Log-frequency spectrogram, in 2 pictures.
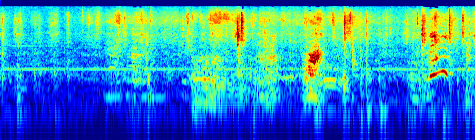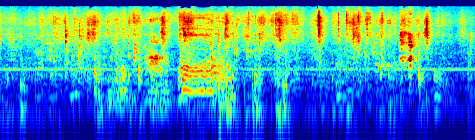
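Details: Seven-week-old chocolate Labrador Retriever puppies playing roughly together as a litter: scattered high yips and whiny cries with harmonics, strongest near the middle and end, over a background of scuffling, growly mutters and a steady faint hum.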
